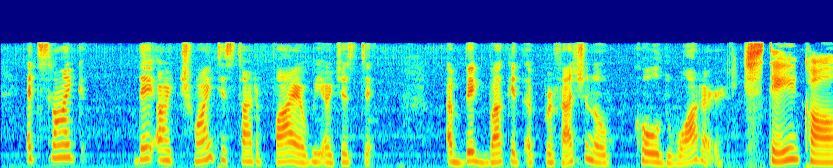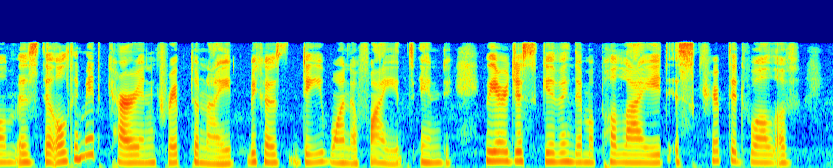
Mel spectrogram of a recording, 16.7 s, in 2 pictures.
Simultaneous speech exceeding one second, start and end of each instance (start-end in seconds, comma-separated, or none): none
